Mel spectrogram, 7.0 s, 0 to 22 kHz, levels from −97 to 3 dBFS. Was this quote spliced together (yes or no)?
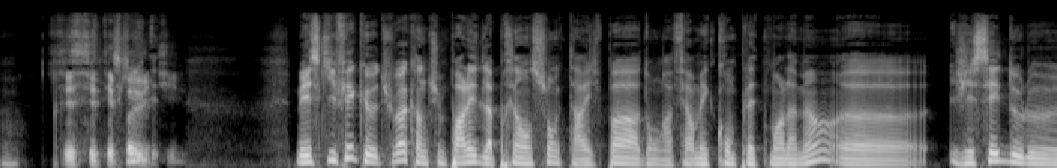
no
